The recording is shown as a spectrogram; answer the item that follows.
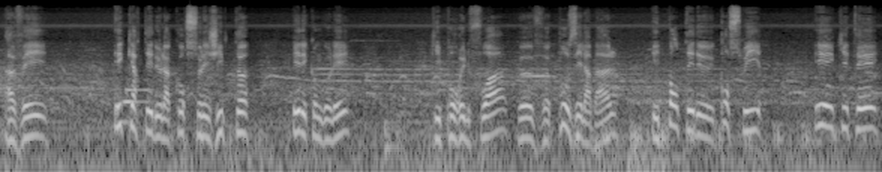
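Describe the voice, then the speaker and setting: A male football commentator with a high voice delivers the match slowly. He hesitates often between short phrases, with clear noise behind him.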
